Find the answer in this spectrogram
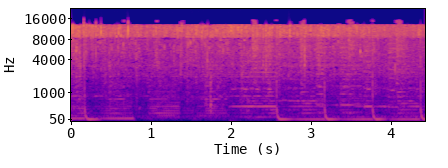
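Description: Garlic and onion sizzling as they sauté in oil in a wok, under background music with a steady beat.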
